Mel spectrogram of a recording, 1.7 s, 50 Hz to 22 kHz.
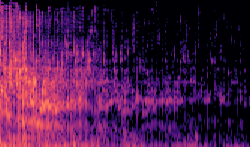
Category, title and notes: Instrument samples > Percussion
• I drew the waveform's envelope to be a staircase/stepped/escalator fade out = terracefade downtoning. tags: percussion percussive water pee peedrum drum drums crash alienware UFO glass pouring liquid wet aqua fluid H2O moisture rain drizzle dew stream flow tide wave current droplet splash other tags: urination micturition pee pissing wee tinkling taking-a-leak doing-a-number-one number-one piddle tinkle non-reproductive-rapid-whangerjob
